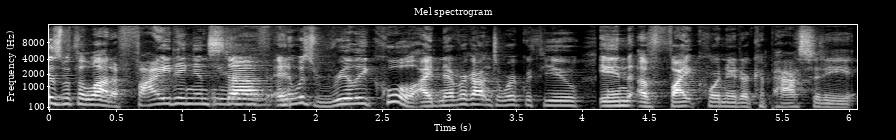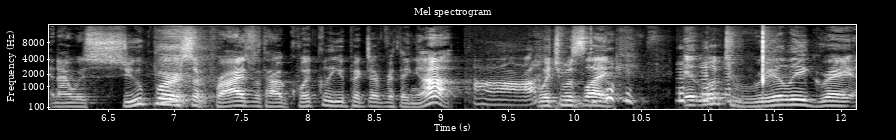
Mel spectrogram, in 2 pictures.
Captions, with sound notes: with a lot of fighting and stuff. And it was really cool. I'd never gotten to work with you in a fight coordinator capacity. And I was super surprised with how quickly you picked everything up. - Aaw. (laughs) - Which was like, it looked really great.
